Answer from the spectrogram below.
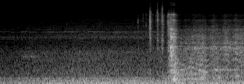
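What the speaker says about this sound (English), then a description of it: "Oh yeah, I've got to start the car." A station wagon engine in the video game Pacific Drive cranks and catches, a short starter whir rising out of a steady low background hum, close and moderately loud.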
